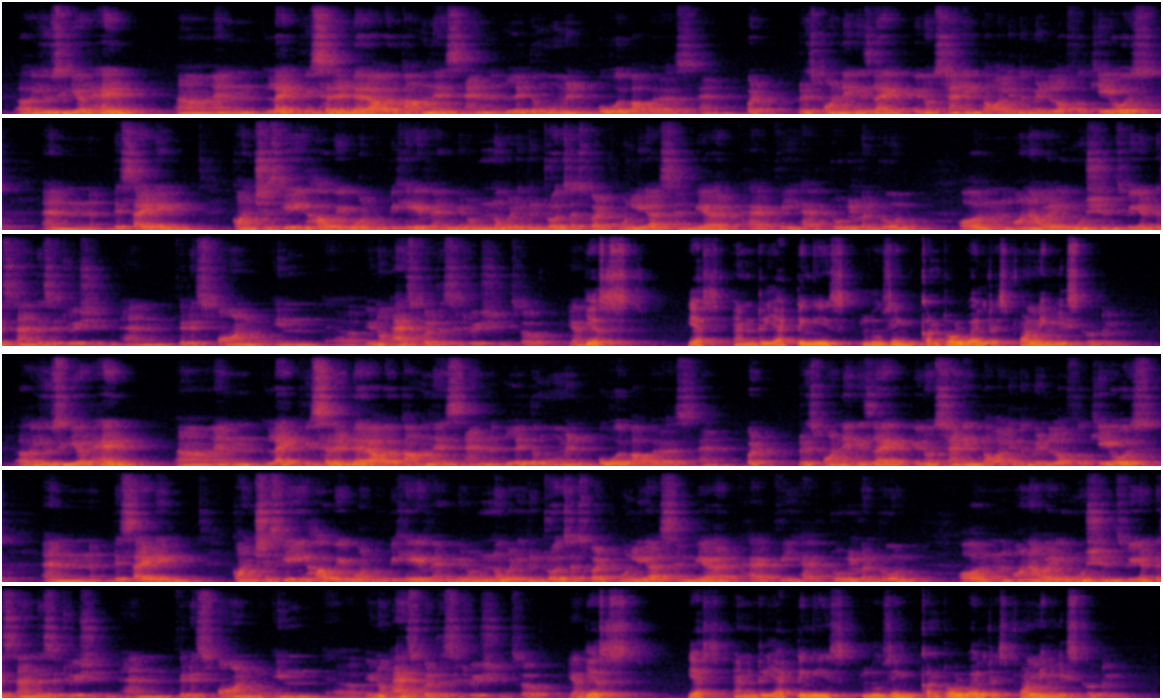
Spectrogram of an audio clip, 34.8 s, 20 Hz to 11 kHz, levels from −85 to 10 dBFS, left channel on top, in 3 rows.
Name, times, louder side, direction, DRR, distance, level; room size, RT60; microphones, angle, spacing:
voice 1, 0.1-1.3 1.7-7.6 8.0-11.5 12.0-13.4 13.9-20.7 21.2-28.6 28.9-29.2 33.4-34.3, equal, 5° right, -6 dB, 3.4 m, -24 dB
voice 2, 29.0-29.4 30.0-33.9, equal, 15° left, 3 dB, 0.9 m, -20 dB
19.0 x 7.0 x 8.0 m, 1.0 s
head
